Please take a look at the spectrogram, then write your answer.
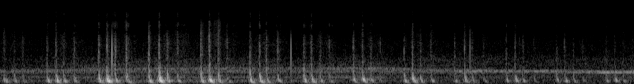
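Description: horse hooves clip-clopping

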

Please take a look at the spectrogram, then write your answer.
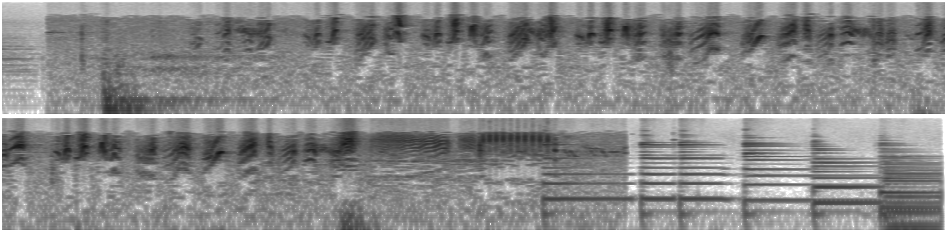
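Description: swallows chirping

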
